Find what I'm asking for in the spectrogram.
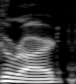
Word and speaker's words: Garard: Ricky Garard.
